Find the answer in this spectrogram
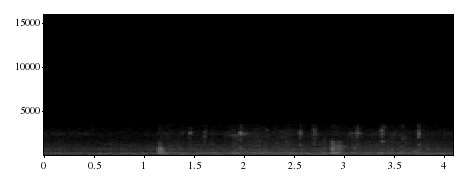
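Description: Near silence inside a slowly moving car: a faint low cabin hum with a few soft, irregular clicks.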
